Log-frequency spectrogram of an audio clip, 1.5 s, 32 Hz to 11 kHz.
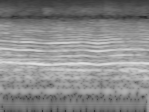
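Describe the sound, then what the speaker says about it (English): A racing sidecar outfit powered by a 1200cc Suzuki engine at a German world cup race, screaming loudly and continuously at high revs, the pitch holding steady with a slight waver. "listen to the revs go."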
